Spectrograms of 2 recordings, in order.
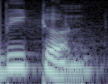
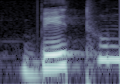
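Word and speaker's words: Bethune: আরেকজন drink water বিটন ইহার নামের প্রকৃত উচ্চারণ বিটন কিন্তু এদেশে বেথুন হইয়া পড়িয়া আছে সেই নামেই সকলে ইহাকে জানে এই দুই ইংরেজ বাংলাদেশের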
